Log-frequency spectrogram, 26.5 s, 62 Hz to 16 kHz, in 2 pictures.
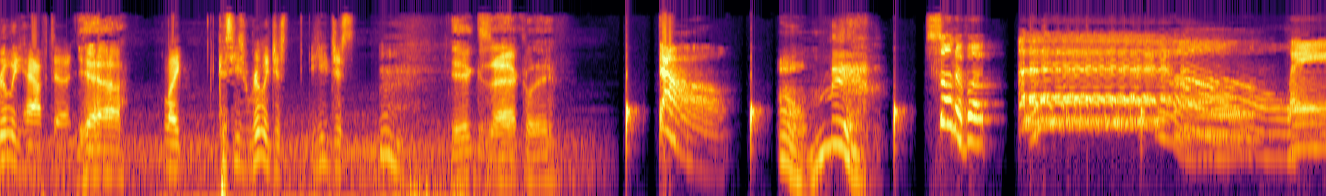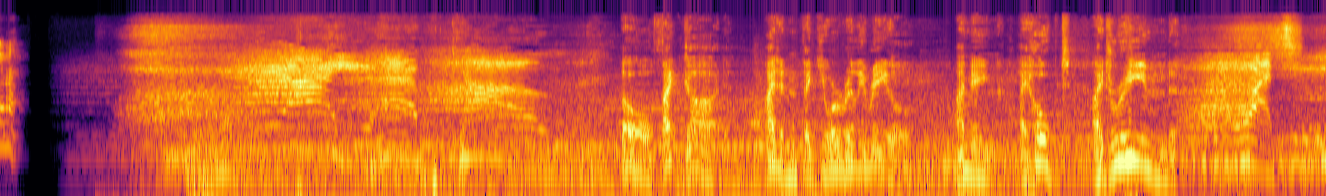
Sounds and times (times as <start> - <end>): Speech: 0.0 - 3.5, 6.6 - 9.9, 19.5 - 26.3.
